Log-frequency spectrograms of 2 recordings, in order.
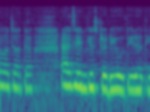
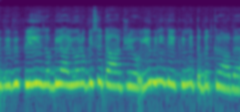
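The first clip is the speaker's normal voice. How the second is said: higher, louder lover's complaint; pleading protest; 4 semitones higher, 6 dB louder than usual. Acted. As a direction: plead indignantly against being scolded. Sick partner protests at being scolded.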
